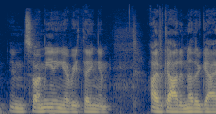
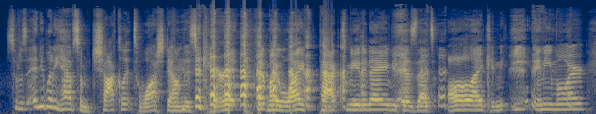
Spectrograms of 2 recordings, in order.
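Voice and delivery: laughing, raised voice begging the office for chocolate; loud joking plea; 6 semitones higher, 9 dB louder than usual. Retold or imitated. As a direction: call out to the whole office, half laughing. Joking appeal to office coworkers.

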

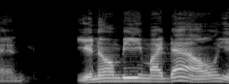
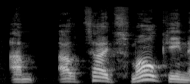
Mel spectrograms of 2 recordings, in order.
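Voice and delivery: normal talking voice

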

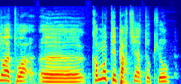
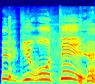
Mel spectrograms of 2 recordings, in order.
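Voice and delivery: cri d'attaque de dessin animé, aigu et étiré; parodie de Goldorak arabe; 4 semitones higher, much slower than usual. Pretend. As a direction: lance l'attaque en traînant, entre parodie et rire. (parodie de héros animé, rieuse et perchée)

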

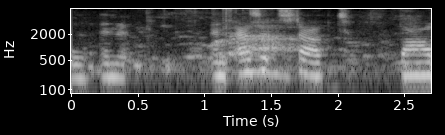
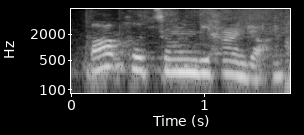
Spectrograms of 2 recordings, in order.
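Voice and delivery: ordinary delivery, nothing marked

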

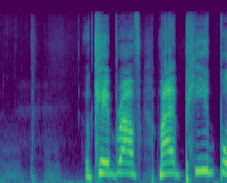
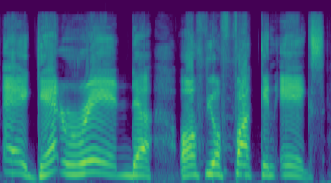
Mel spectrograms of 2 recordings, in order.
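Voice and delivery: ordinary talk, nothing marked

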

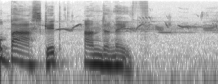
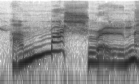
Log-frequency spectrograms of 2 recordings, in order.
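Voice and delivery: punchline laughing; slower than usual. Real, not acted. Punchline of riddle.

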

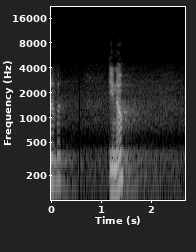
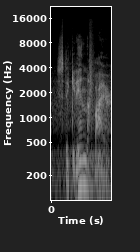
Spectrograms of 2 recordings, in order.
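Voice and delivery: whisper; 8 dB quieter than usual. Acted. Preacher drops to whisper.

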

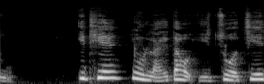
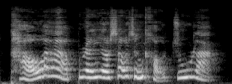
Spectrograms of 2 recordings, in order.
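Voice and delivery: higher, louder panicked cry; shouting; 7 semitones higher, 4 dB louder than usual. A narrator's reading. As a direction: yell to flee the fire, hammed up. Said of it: "八戒见了大叫".

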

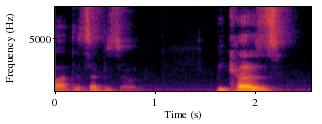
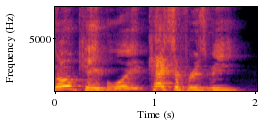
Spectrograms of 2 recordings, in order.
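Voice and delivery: high, eager playful call; acted upbeat cartoon call; calling to a dog; 8 semitones higher than usual. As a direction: call out brightly to your dog. Bart calling to his dog.

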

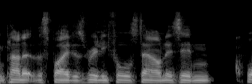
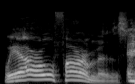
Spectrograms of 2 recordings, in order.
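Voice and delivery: high, loud mock West Country farmer; West Country accent; 11 semitones higher, 4 dB louder than usual. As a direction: ham up a West Country yokel. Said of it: "doing West Country accents".

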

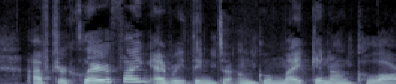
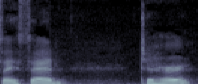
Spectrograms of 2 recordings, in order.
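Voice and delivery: ordinary delivery, nothing marked

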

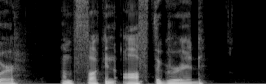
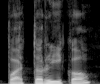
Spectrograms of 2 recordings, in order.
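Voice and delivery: fake Spanish accent; 3 dB louder than usual. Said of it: "when you do fake accents".

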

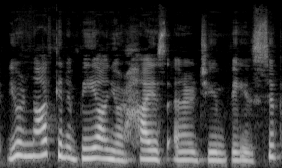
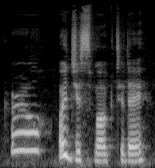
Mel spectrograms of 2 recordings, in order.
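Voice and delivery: laughing; 6 semitones higher, 3 dB louder than usual. Retold or imitated. Imagined reply, laughing.

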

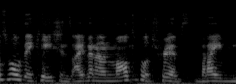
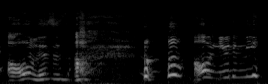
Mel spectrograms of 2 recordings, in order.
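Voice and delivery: real laughter breaking through, higher pitch; holding back laughter; 11 semitones higher than usual. Real, not acted. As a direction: talk while cracking up. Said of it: "not laugh this entire fucking time".

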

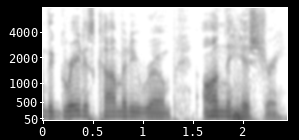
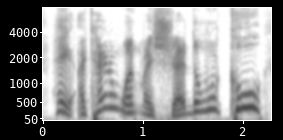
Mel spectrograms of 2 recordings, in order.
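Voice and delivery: lightly voiced customer, pitched up; breezy ask in a put-on voice; a hint of a casual homeowner asking; mock customer voice; 9 semitones higher than usual. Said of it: "you could be like".

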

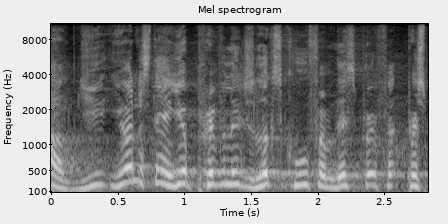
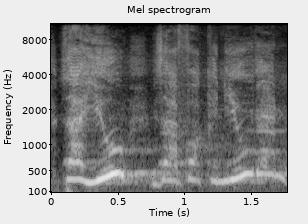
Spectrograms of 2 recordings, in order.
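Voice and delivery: high, louder mock challenge; mock shout; 10 semitones higher, 5 dB louder than usual. Drunk man challenges the comedian outside, high loud mock shout.

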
